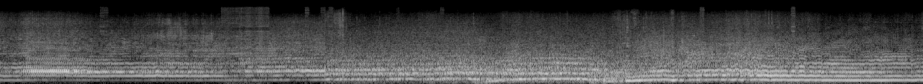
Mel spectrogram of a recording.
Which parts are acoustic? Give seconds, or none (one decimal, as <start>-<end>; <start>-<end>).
7.7-9.2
